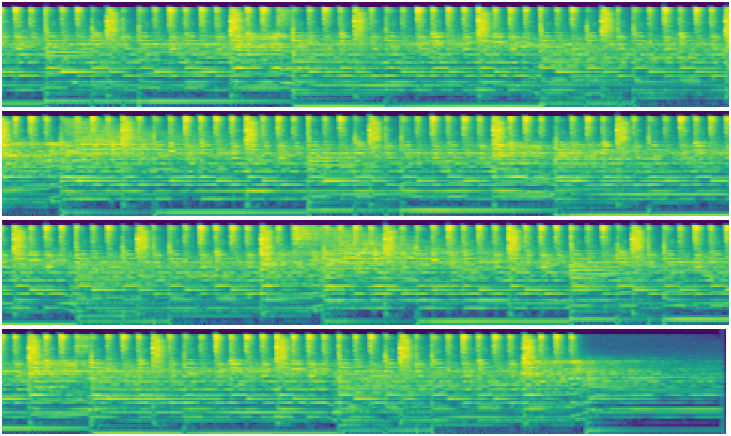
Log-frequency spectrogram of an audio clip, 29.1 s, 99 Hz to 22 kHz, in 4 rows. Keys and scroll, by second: 1.7 ctrl+shift+z.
